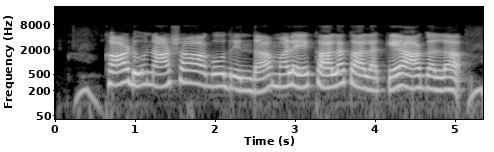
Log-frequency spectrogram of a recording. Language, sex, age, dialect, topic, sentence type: Kannada, female, 36-40, Central, agriculture, statement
